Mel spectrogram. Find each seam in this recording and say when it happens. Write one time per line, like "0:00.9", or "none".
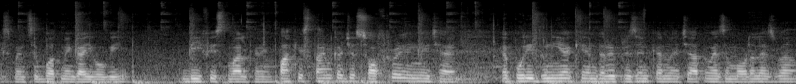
0:02.7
